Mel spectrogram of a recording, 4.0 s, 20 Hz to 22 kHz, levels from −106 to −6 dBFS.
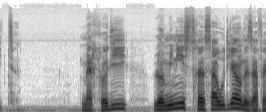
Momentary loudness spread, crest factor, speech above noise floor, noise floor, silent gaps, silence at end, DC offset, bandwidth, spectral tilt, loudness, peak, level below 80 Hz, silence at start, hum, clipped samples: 14 LU; 16 dB; 32 dB; -53 dBFS; none; 0 s; under 0.1%; 16.5 kHz; -6 dB/octave; -22 LUFS; -6 dBFS; -60 dBFS; 0.15 s; 50 Hz at -50 dBFS; under 0.1%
